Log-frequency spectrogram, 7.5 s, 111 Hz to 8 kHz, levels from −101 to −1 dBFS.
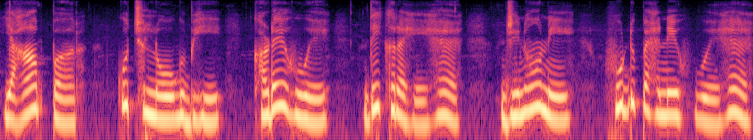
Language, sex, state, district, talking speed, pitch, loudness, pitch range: Hindi, female, Himachal Pradesh, Shimla, 120 wpm, 230 Hz, -12 LUFS, 210-270 Hz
